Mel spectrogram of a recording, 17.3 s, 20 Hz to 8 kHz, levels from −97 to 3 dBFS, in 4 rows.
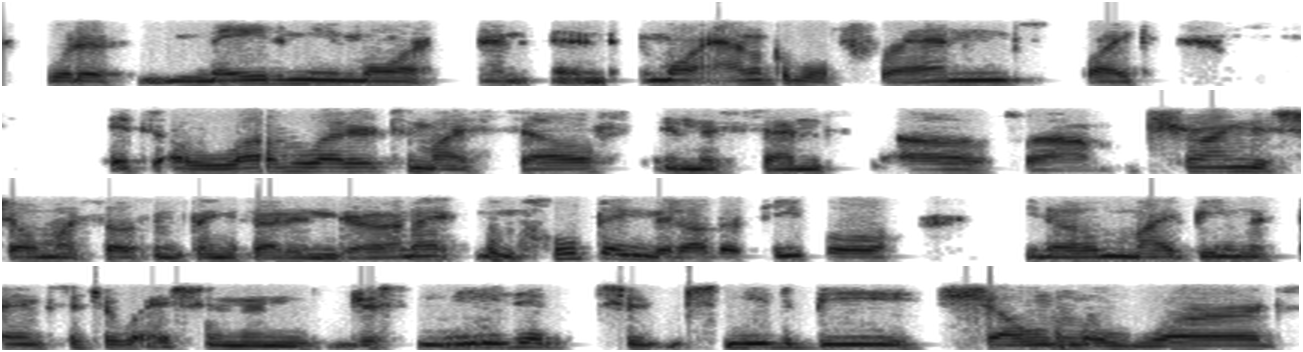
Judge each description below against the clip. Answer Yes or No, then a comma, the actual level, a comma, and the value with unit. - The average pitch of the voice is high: No, low, 120 Hz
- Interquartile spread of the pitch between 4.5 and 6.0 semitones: Yes, average, 5.0 semitones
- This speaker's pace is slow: No, average, 200 wpm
